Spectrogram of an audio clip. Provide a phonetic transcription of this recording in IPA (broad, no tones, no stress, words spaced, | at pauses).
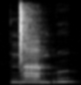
ŋ͡ǀambu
